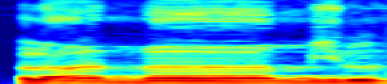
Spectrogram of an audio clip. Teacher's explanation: nun sukun bertemu lam, idgham bila gunnah. Masuk pada huruf lam tanpa mendengung, tanpa ditekan lama-lama, hanya masuk.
